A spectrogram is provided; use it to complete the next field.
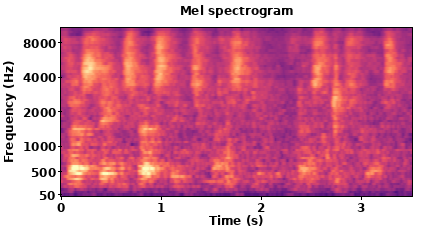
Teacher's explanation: We learnt about elision, the omission of certain sounds. How in the phrase first things first, we normally omit the T in first and normally say first things first. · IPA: /ˈfɜːs θɪŋz ˈfɜːst/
